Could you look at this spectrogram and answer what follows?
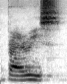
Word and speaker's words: Paris: it's it's silence right like the s in paris it's silence and if it's a vowel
